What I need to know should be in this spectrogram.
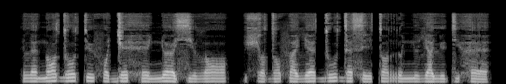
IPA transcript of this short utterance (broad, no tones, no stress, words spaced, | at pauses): lɛnɔ do tyfɔɟe heɲœ sʲulɔ | çɔdɔfaʎɛ du dɛsi tɔruɲyʎa lʲutʲəhɛ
